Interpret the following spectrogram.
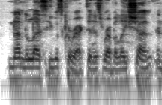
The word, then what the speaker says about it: Revelation: the way down to Revelation I used to pronounce it with an S Revelations with an S and an older gentleman corrected me said it's not Revelations is revelation and I was like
